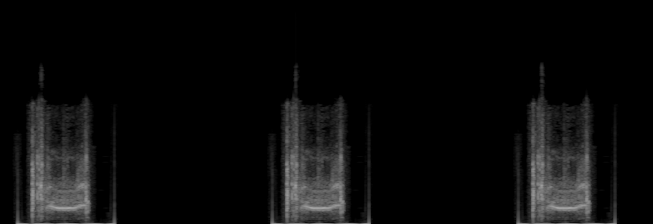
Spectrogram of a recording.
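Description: Camera shutter sound effect, heard three times about two and a half seconds apart, each about a second long, with dead silence between.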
